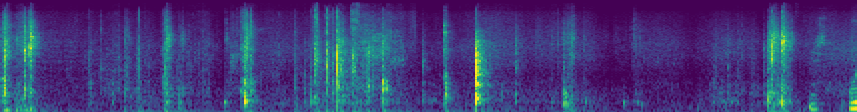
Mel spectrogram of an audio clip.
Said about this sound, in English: So we're going to just cut this down.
